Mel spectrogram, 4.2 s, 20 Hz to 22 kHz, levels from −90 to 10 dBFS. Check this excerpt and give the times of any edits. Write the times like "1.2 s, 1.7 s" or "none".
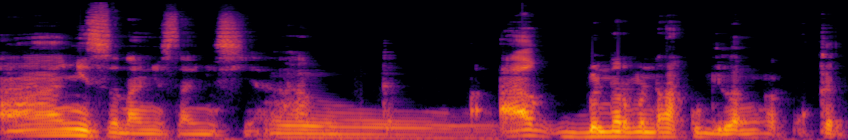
none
